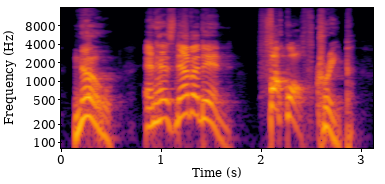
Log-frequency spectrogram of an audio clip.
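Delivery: put-on bouncy British accent. Reading an online argument aloud, voicing Jack Buckby in a British voice. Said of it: "I'm going to read Buckby's voice in a British voice".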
